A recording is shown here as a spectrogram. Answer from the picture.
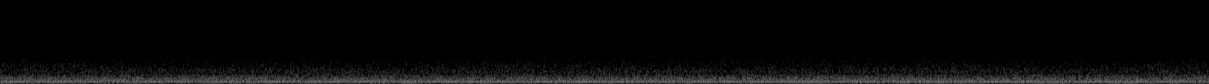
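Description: Fan noise: a steady low hum with an even rush of air, unchanging throughout.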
